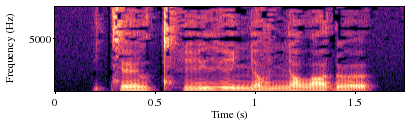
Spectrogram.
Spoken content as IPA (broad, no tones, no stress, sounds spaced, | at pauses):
c e l cʰ i j i ɲ ɐ v ɲ ɐ lˠ ɐ ɗ ɵ ə̯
